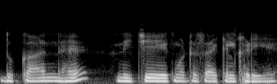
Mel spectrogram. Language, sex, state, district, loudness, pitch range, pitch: Hindi, male, Chhattisgarh, Bastar, -14 LUFS, 145-160 Hz, 150 Hz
